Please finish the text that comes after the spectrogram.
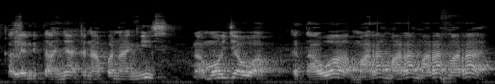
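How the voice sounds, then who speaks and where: A young man hosting a ghost-hunting explore vlog, talking slowly with a questioning tone and often muttering prayers, sometimes dropping to hushed, whispery asides. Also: medium pitch. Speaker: vlog host exploring a haunted spot. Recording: echoey space with faint background noise.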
